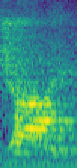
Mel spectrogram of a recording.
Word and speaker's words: Joni: by the name of Joni actually she pronounces her Johnny Johnny Erickson tada she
